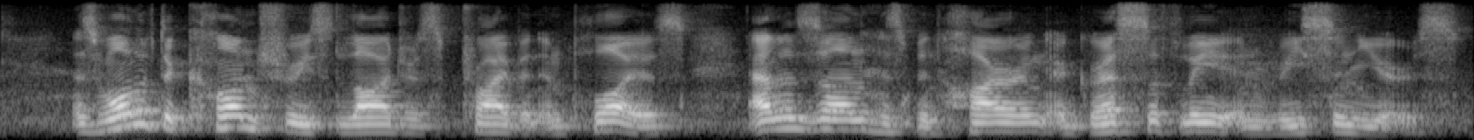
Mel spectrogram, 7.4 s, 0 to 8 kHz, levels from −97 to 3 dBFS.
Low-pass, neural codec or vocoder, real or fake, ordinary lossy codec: 7.2 kHz; none; real; none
